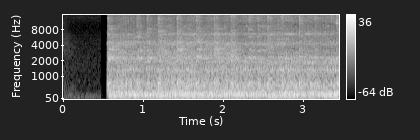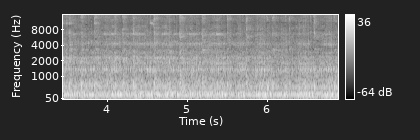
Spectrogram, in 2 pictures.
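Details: Poulan 5200 chainsaw with magnesium side cover, being cleaned up with new fuel line, fires straight up and holds a steady, even buzzing idle with no surging or stumbling; running healthy.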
